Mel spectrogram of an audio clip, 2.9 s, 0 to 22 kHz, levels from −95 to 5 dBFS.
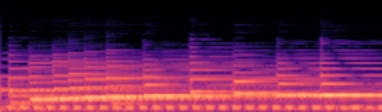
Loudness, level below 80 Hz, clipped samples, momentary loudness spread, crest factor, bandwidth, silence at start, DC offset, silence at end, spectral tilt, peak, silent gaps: -17 LUFS; -48 dBFS; under 0.1%; 4 LU; 12 dB; 4.8 kHz; 0 s; under 0.1%; 0 s; -10 dB/octave; -4 dBFS; none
